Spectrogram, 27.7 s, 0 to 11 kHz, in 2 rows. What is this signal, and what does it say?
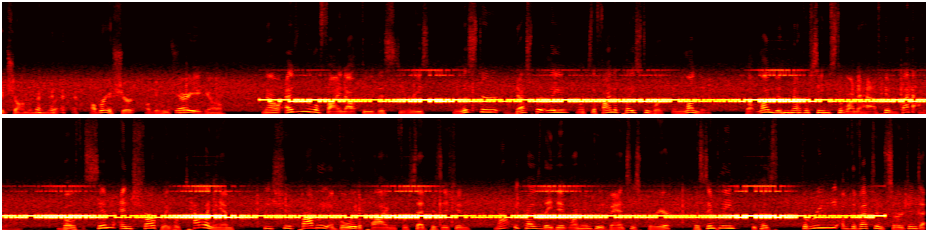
RTTY (50 baud, 170 Hz shift), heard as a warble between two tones, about 1360 Hz centre, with fading, static crashes and speech in English. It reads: QM80Z 0KZMJ E37AR VJNI6 304IH U09W2 5ZAHZ SGXE1 LJQH7 TODLT IWJX5 PYHMR U5QZB WV25K H58RI I02H8 JJDNJ 3Q94M NGKGR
